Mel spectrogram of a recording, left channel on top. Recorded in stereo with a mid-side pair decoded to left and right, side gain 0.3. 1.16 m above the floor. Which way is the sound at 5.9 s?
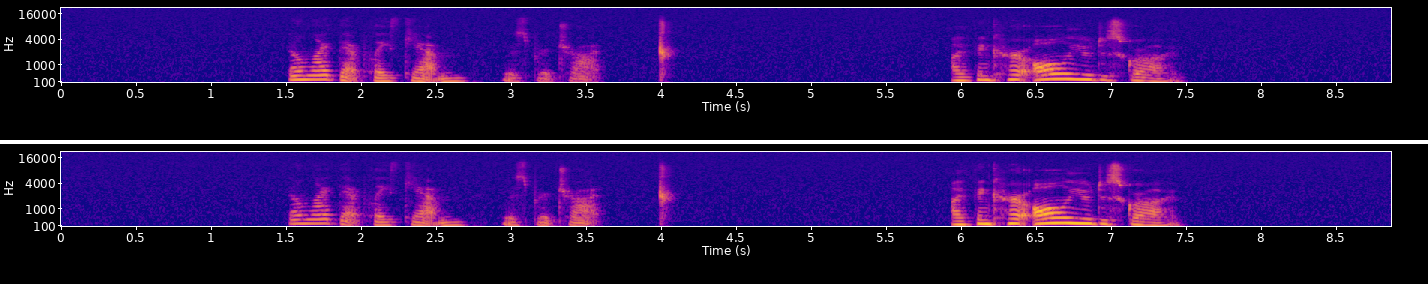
55° right.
